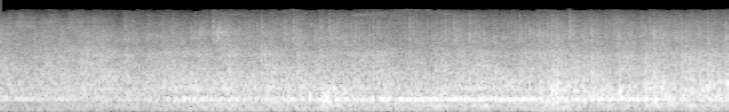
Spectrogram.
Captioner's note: quiet rattling of the machine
